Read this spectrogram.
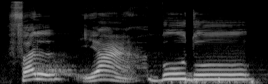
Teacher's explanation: awal ayat ada lam yang disukun dan kemudian ada huruf yang dibaca fathah, maka juga dibaca satu ketuk saja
